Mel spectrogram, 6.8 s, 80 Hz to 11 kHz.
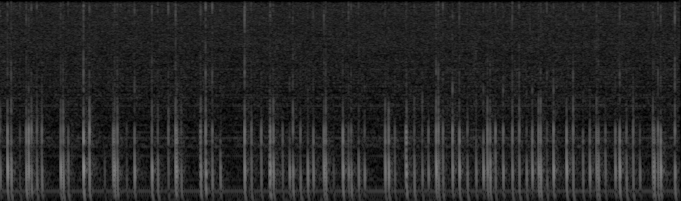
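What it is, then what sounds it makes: Cork trivet board tapped. A round, flat cork trivet board, about 20 cm across, thin and solid, is held in both hands and tapped and scratched with fingertips and nails. A rapid, uneven stream of short, dull, hollow taps centered in the low-mid range dies away almost instantly, with faint scratching between them. A quiet, steady low hum runs underneath.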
